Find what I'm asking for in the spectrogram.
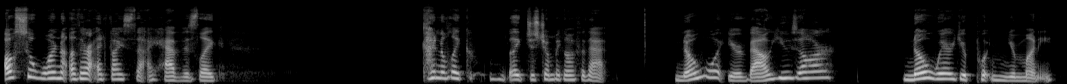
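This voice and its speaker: Her medium-pitched voice has a darkish tone, recorded at studio quality with no room sound at all. A young woman, she talks casually as a livestream host, chatty and informal, regularly posing rhetorical questions to listeners.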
